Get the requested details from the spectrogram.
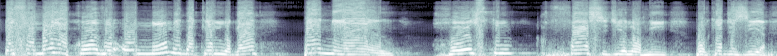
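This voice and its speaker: A man preaching a sermon, explaining scripture slowly with rhetorical questions. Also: high-pitched, animated, a bit bright, poor audio. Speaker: rabbi preaching.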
